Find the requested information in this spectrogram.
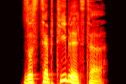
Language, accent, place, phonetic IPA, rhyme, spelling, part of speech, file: German, Germany, Berlin, [zʊst͡sɛpˈtiːbl̩stə], -iːbl̩stə, suszeptibelste, adjective, De-suszeptibelste.ogg
- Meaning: inflection of suszeptibel: 1. strong/mixed nominative/accusative feminine singular superlative degree 2. strong nominative/accusative plural superlative degree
